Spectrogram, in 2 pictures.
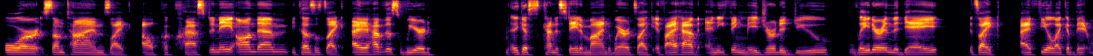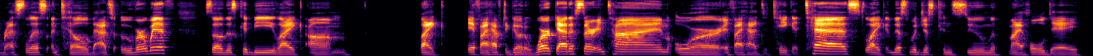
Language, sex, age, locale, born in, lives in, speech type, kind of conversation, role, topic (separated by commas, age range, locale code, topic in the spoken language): English, male, 20-24, en-US, United States, United States, conversation, unstructured, none, What small joys brighten your week?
